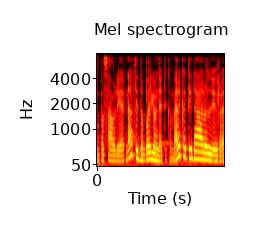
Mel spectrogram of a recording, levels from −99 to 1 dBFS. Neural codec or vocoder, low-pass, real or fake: none; 7.2 kHz; real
